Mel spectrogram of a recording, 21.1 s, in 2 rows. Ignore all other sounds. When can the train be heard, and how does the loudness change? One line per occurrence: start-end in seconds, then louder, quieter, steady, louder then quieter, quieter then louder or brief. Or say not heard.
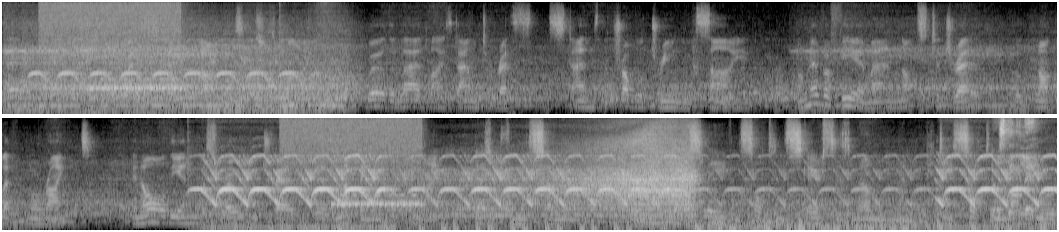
0.0-21.0 quieter.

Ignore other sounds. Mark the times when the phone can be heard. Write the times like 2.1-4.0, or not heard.
0.3-1.8, 13.3-14.8.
